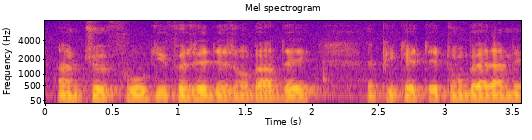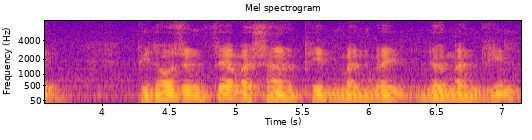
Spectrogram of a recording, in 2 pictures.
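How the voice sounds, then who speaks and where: A man in his seventies from Normandy with a Cauchois accent, reading a story aloud in dialect, halting at times with restarts and asides. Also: mid-range voice, dark tone, a little hiss or hum. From Normandy, France. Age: 70s.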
